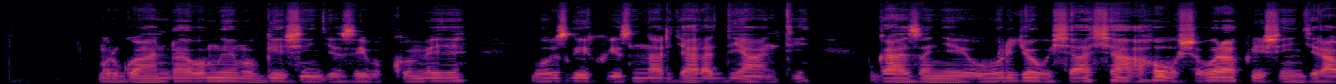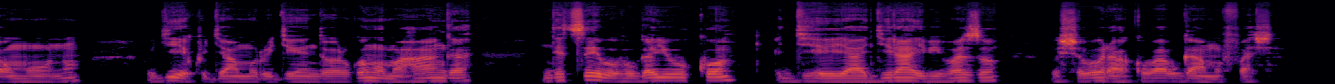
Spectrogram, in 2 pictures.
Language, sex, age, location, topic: Kinyarwanda, male, 18-24, Kigali, finance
